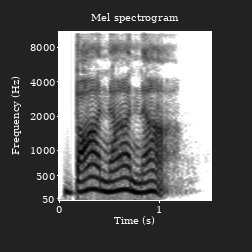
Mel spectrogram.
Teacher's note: in the word banana, the stress is on the second syllable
